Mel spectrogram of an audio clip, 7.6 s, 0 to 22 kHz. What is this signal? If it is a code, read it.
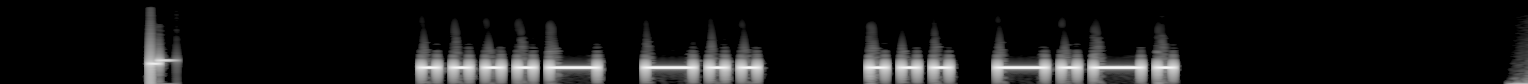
Morse code, heard as a keyed tone, about 16 wpm, 700 Hz. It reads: 4D SC
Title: Field Day Exchanges Encore - 15wpm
